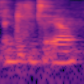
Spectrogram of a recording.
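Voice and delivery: plain reading voice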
